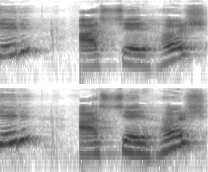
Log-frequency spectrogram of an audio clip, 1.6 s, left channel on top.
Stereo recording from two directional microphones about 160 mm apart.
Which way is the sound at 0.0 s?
10° right (ahead or behind).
